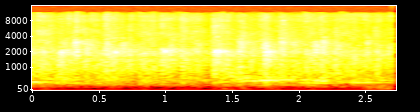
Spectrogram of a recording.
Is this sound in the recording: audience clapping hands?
yes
